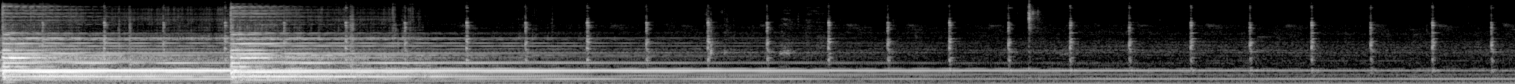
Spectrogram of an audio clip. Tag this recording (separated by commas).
Tick-tock, Clock, Mechanisms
